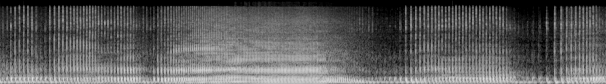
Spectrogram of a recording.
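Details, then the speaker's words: Honda 400ex single-cylinder after a head gasket repair, compression up from 30 psi to 115 psi: it picks up cleanly on each blip and drops back to a steady idle, running better with more power. "now it runs way better as me more power"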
